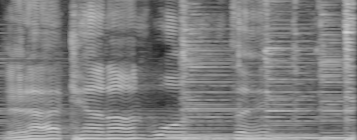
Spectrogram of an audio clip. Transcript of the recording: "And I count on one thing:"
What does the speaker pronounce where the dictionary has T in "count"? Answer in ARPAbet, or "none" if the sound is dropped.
none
